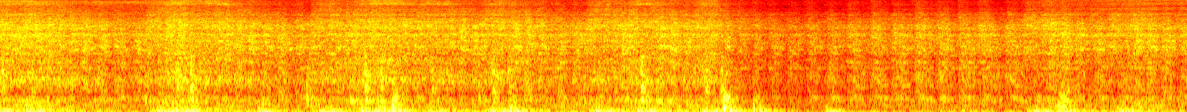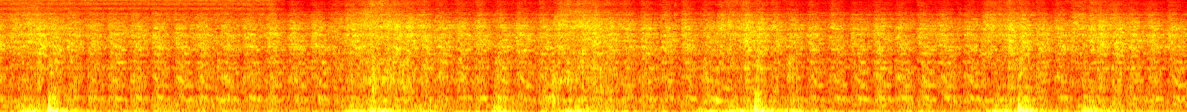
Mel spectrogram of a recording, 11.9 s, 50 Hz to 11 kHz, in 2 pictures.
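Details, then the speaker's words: 1995 Chevy S10 Blazer, 4.3L Vortec V6, after the rocker arms were tightened and the timing reset: uneven coughing bursts as it fires on starting fluid but does not hold a run. It has no fuel system hooked up yet. "we can see if this thing will fire off of a little bit of starting FL then we can move on to our temporary fuel system"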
